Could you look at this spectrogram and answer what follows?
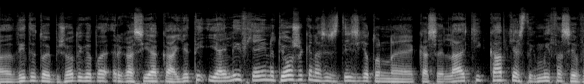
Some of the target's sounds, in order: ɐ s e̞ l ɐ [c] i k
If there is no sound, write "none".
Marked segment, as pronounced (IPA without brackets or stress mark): c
